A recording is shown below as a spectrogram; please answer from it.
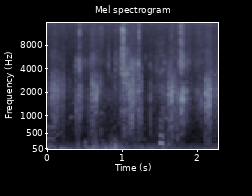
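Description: Footsteps scuffing on a gravel-and-grass roadside verge, irregular short scrapes and rustles, with a brief vocal sound about three-quarters of the way through.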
